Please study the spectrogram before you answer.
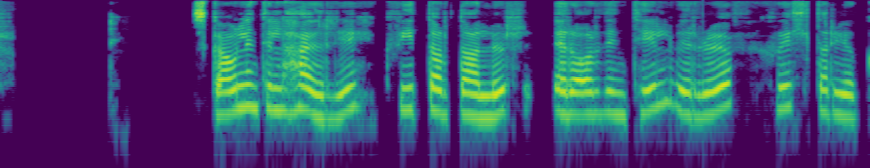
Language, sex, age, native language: Icelandic, female, 50-59, Icelandic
